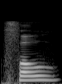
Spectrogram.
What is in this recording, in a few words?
"fou1", taiwanese syllable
